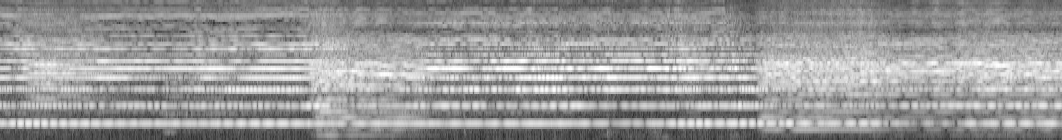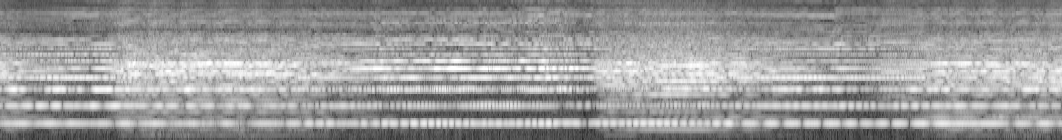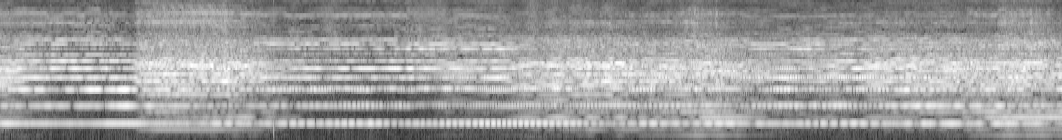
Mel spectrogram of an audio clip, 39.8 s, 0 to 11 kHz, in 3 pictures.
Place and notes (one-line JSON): {"title": "Ankersmit and Chessex at Tuned City", "date": "2008-07-15 16:19:00", "latitude": "52.48", "longitude": "13.50", "altitude": "39", "timezone": "Europe/Berlin"}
